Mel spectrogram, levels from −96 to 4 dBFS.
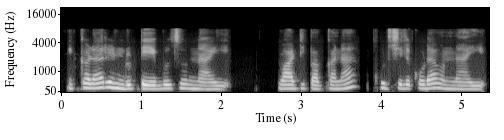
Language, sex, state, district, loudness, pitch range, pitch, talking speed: Telugu, female, Telangana, Hyderabad, -18 LUFS, 175-205 Hz, 185 Hz, 100 wpm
